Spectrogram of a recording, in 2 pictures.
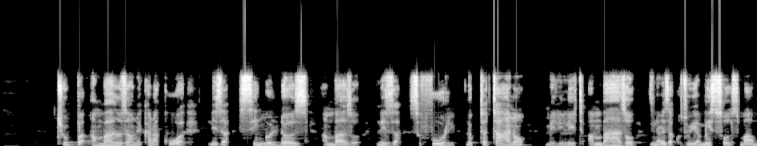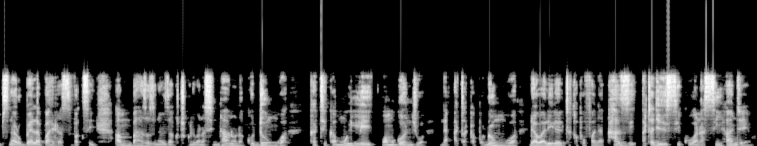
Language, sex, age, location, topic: Swahili, male, 18-24, Kisumu, health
